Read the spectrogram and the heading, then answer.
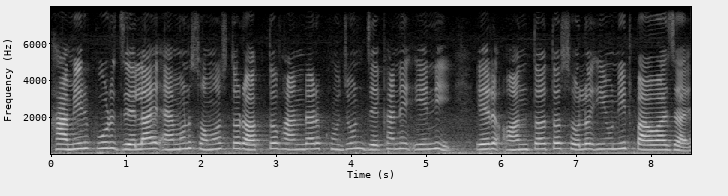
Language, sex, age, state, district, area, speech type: Bengali, female, 18-30, West Bengal, Paschim Medinipur, rural, read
